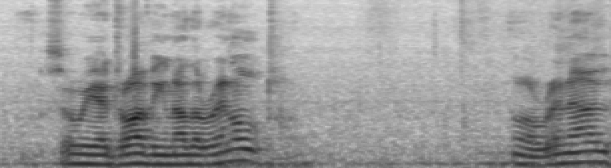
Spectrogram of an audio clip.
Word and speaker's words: Renault: So we are driving another Renault. Or Renault, how you pronounce it. We call it Renaults over here, even though it's spelt with a T on the end.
